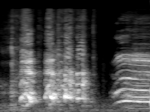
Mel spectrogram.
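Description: Men laughing in short choppy bursts while straining against each other, then near the end one long held voiced cry of effort starts.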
